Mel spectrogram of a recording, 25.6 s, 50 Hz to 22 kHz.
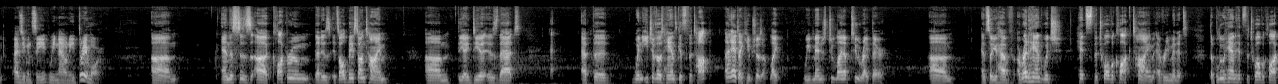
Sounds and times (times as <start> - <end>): Speech: 0.0 - 2.1, 3.0 - 3.6, 4.4 - 7.8, 8.5 - 10.4, 11.6 - 17.7, 18.6 - 25.5.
